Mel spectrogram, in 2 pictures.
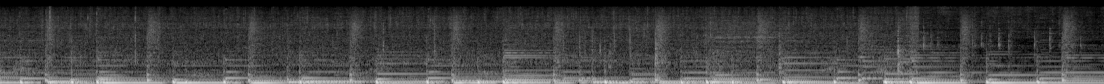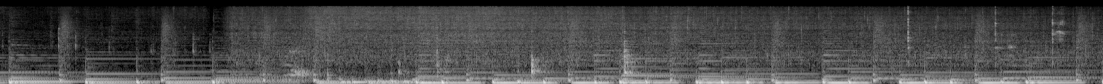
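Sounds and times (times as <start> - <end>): onions sizzling in a wok: 0.0 - 22.0
spoon clinking against bowl: 21.0 - 21.8.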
